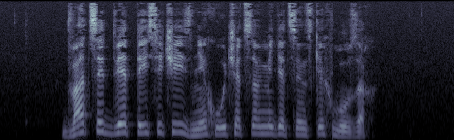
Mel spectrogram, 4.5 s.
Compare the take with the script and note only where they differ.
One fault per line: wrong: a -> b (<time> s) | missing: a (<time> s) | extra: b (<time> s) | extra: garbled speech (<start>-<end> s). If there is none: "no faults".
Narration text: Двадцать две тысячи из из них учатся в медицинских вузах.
missing: из (1.9 s)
